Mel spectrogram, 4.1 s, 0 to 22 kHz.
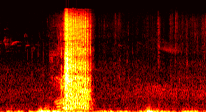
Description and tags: horse snort 2
A noisy snort from a horse which came to investigate my field recording antics. Recorded with minidisc.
